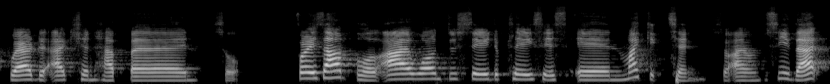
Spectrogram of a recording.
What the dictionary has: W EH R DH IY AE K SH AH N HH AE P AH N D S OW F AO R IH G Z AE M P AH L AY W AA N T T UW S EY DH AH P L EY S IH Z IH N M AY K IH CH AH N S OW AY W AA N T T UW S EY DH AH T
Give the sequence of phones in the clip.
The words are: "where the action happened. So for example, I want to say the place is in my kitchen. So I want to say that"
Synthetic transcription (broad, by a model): W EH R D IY AE K SH AH N HH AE P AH N S OW F AO R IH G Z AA M P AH L AY W AA N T T UW S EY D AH P L EY S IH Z IH N M AY K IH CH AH N S OW AY W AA N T T UW S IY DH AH T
